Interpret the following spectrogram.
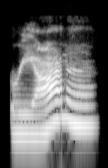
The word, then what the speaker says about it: Rihanna: Rihanna, which I actually found out is Rihanna. And someone like from Florida was like Rihanna, and I was like, say her name correctly. And then there's an interview of her on Ellen, and Ellen straight up is like, is it Rihanna or Rihanna? And she's like, technically it's Rihanna, but I think with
